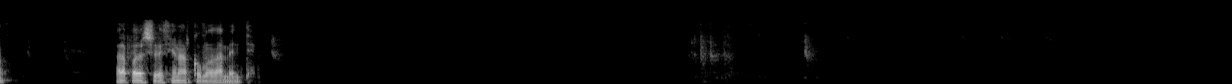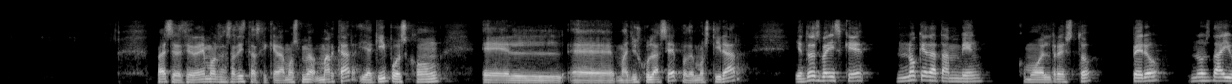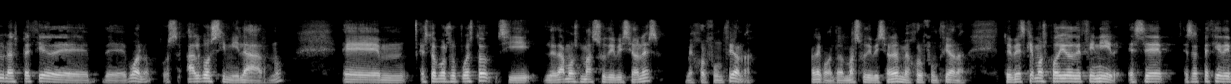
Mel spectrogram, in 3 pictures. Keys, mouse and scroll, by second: 0.3 click, 0.4 shift+middle click, 1.6 ctrl+alt+right click, 3.4 shift+right click, 4.1 shift+right click, 4.4 ctrl+alt+right click, 4.6 shift+middle click, 5.8 shift+right click, 6.3 shift+middle click, 7.2 ctrl+Tab, 8.5 shift+right click, 8.8 shift+middle click, 9.9 shift+right click, 10.1 shift+right click, 10.6 shift+right click, 10.9 shift+middle click, 12.1 shift+middle click, 12.6 shift+right click, 12.9 shift+right click, 13.8 shift+middle click, 16.0 shift+e, 20.2 shift+middle click, 21.6 Tab, 21.6 scroll down 2, 21.8 shift+middle click, 22.1 scroll down 2, 23.6 scroll down 1, 29.6 click, 30.9 click, 33.4 shift+middle click, 34.6-35.5 scroll up 5.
